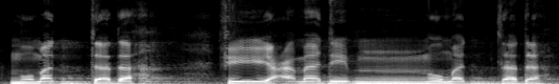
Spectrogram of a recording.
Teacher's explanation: یہ گولتا آیت کی وجہ سے ساکن ہو جائے گا، ہائے ساکن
